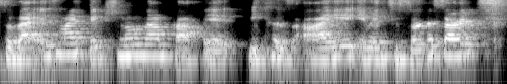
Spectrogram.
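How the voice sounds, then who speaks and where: At a fairly slow pace, a woman speaks with audible room echo. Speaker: accountant. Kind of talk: webinar presentation.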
